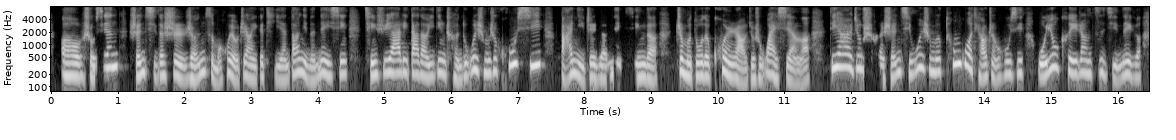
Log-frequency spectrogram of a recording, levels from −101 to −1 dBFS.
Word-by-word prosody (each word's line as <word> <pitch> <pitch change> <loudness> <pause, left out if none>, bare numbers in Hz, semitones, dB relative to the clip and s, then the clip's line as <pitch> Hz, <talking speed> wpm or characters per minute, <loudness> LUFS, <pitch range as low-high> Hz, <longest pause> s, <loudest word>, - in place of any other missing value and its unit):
呃， 185 -3 +3
首 170 0 0
先 290 - +2 0.2
神 180 +2 +2
奇 215 -6 +1
的 185 - 0
是 185 -3 +1
人 165 +7 0
怎 220 - -3
么 130 0 -3
会 215 +8 -1
有 150 - +2
这 195 - -4
样 165 -3 0
一 - - -3
个 175 - -3
体 170 - -11
验， 150 0 -1
当 210 +3 +1
你 200 - +2
的 145 -3 -3
内 200 +4 +1
心 200 +3 -1 0.2
情 190 +1 +2
绪 220 +3 -4
压 215 -1 +4
力 220 -1 -1
大 205 -1 +1
到 185 -3 +1
一 175 - -1
定 210 +1 -1
程 150 -5 -4
度， 180 - -2
为 255 +4 +2
什 220 - -4
么 - - +1
是 235 +2 -1
呼 330 +10 +2
吸 340 -1 +3 0.2
把 - - -1
你 185 -7 +1
这 175 +3 0
个 160 0 -1
内 350 - -4
心 170 0 -1
的 155 -3 +1 0.2
这 235 -1 +4
么 180 -3 +3
多 185 0 +2
的 180 - +3
困 200 +1 +1
扰 155 -6 +2
就 155 +4 -3
是 160 - -4
外 195 +2 +1
显 150 -4 0
了？ 140 +5 -2 0.3
第 285 +2 +4
二 295 -2 +3
就 275 +1 0
是 255 - -4
很 165 -2 -3
神 175 +7 -1
奇， 225 -3 -3
为 265 +9 0
什 275 -3 -3
么 230 0 +1
通 350 +10 +2
过 305 -7 +3
调 165 -7 -1
整 165 -4 -5
呼 200 +2 -2
吸， 215 +2 -3 0.2
我 175 +1 +4
又 285 +5 +2
可 255 - -5
以 210 - +4
让 210 0 -1
自 215 +2 -6
己 165 -4 -4
那 190 +5 0
个 170 0 -5
195 Hz, 300 characters per minute, -22 LUFS, 170-225 Hz, 0.3 s, 压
